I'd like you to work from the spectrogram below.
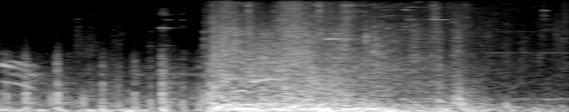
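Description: Gunfire from a movie scene of people being shot bursts out after a second of scattered clicks and clatter, becoming a loud, dense, continuous barrage that holds to the end.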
